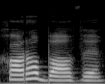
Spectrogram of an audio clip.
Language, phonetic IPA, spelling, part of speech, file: Polish, [ˌxɔrɔˈbɔvɨ], chorobowy, adjective, Pl-chorobowy.ogg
